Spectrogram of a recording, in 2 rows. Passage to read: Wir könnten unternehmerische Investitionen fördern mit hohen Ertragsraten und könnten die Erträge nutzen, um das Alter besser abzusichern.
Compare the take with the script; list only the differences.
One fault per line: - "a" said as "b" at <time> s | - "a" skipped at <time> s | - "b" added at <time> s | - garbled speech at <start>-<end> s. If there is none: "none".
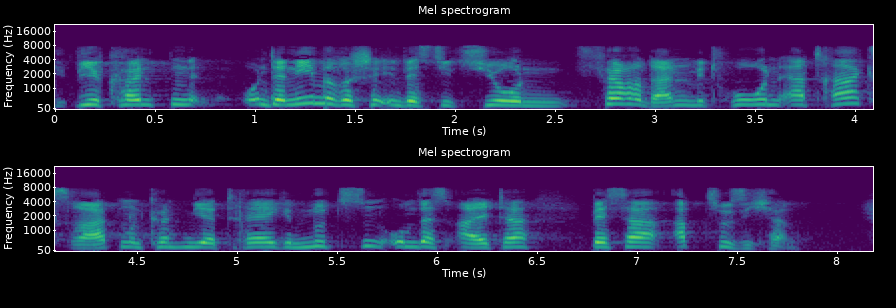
none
